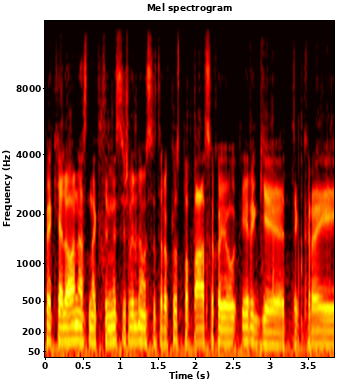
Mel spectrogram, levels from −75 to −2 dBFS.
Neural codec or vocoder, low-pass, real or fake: autoencoder, 48 kHz, 128 numbers a frame, DAC-VAE, trained on Japanese speech; 14.4 kHz; fake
